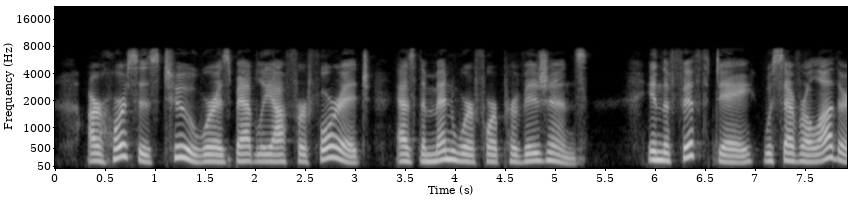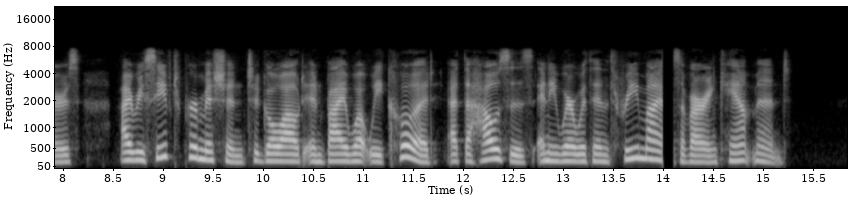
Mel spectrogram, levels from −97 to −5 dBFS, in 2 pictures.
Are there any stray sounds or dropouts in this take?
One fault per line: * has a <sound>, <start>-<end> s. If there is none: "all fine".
* has a dropout, 14.0-14.1 s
